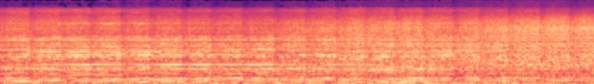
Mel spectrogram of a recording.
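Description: Electronic music drones and pulses with layered steady tones.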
